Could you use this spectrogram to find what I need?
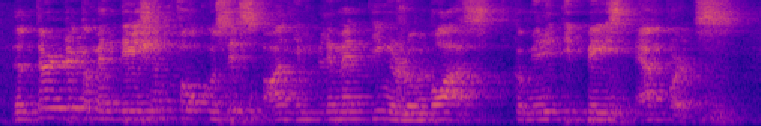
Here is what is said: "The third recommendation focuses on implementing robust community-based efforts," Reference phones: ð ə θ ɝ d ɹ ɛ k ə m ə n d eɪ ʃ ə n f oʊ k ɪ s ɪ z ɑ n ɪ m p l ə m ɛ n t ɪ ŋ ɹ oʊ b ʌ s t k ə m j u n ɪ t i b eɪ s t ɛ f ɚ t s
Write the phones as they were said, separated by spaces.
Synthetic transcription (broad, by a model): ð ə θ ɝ d ɹ ɛ k ə m ə n d eɪ ʃ ə n f oʊ k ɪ s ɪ s ɑ n ɪ m p l ə m ɛ n t ɪ ŋ ɹ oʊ b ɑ s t k ə m j u n ɪ t i b eɪ s t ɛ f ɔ t s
